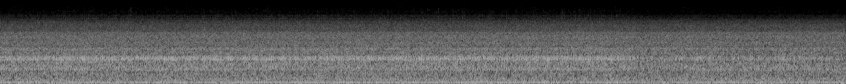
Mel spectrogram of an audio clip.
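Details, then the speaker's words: Steam Deck cooling fan at about 5200 RPM, microphone set down near the unit: loud steady whir with buzzy rattling tone that started within first ownership; fan faulty. "I have sat here and waited for the fan to get up to about 5200 RPM that's where mine starts making the pretty obsessive rattling noise"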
